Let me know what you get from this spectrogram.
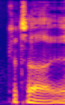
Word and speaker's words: Qatar: Qatar were the first... how do you say that country? – Qatar, yeah.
